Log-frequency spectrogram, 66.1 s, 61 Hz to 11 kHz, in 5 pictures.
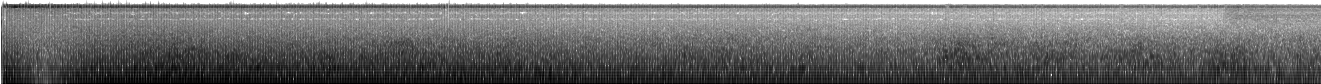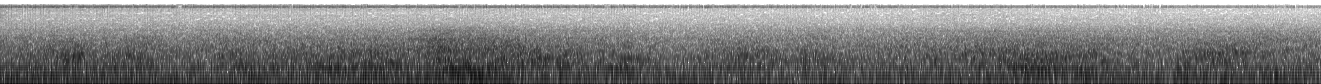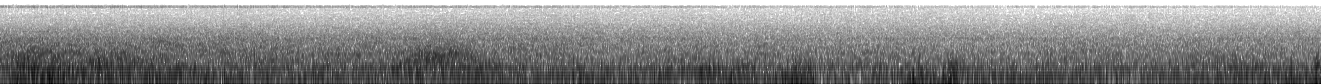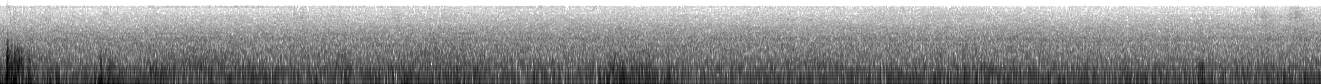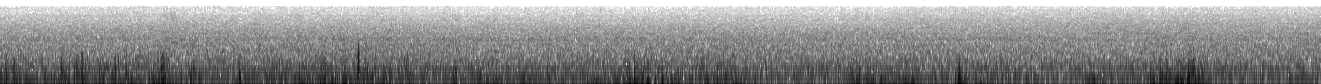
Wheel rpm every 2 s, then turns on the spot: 0, 0, 0, 0, 0, 0, 0, 0, 0, 0, 0, 0, 0, 0, 0, 0, 0, 0, 0, 0, 0, 0, 0, 0, 0, 0, 0, 0, 0, 0, 0, 0, 0.
none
